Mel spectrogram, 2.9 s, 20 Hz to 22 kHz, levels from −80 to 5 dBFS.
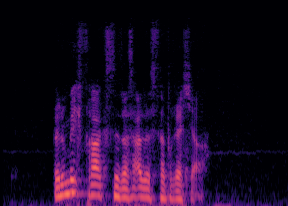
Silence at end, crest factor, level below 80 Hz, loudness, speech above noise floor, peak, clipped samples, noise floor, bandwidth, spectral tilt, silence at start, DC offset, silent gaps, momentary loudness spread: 0.7 s; 18 dB; -56 dBFS; -28 LUFS; 35 dB; -12 dBFS; under 0.1%; -63 dBFS; 16 kHz; -7 dB/octave; 0.55 s; under 0.1%; none; 8 LU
